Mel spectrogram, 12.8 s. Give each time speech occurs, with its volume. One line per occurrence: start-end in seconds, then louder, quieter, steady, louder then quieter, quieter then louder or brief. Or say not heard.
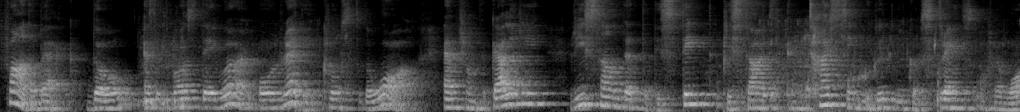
0.1-12.7 steady.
